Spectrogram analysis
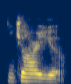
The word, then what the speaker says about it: dyaryo: Ng diaryo or jaryo. Jaryo. Sometimes we pronounce it that way.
